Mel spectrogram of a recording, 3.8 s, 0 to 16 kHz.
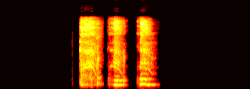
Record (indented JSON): {
  "cough_length": "3.8 s",
  "cough_amplitude": 28239,
  "cough_signal_mean_std_ratio": 0.35,
  "survey_phase": "beta (2021-08-13 to 2022-03-07)",
  "age": "18-44",
  "gender": "Male",
  "wearing_mask": "No",
  "symptom_cough_any": true,
  "symptom_runny_or_blocked_nose": true,
  "symptom_onset": "9 days",
  "smoker_status": "Never smoked",
  "respiratory_condition_asthma": false,
  "respiratory_condition_other": false,
  "recruitment_source": "REACT",
  "submission_delay": "4 days",
  "covid_test_result": "Negative",
  "covid_test_method": "RT-qPCR",
  "influenza_a_test_result": "Negative",
  "influenza_b_test_result": "Negative"
}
